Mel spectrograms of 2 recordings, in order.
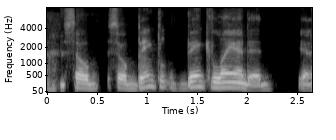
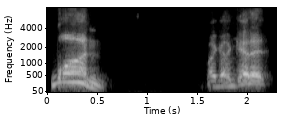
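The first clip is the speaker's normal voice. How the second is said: tense die call; 6 semitones higher, 4 dB louder, faster than usual. Real, not acted. Dice roll suspense.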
